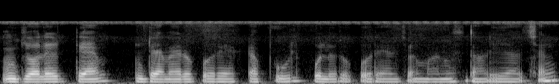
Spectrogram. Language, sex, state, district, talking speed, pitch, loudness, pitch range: Bengali, male, West Bengal, Paschim Medinipur, 140 wpm, 125 Hz, -18 LUFS, 125-130 Hz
